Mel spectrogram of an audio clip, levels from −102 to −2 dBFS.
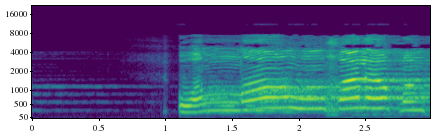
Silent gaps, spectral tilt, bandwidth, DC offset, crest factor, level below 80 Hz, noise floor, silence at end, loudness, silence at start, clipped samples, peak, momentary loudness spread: none; -1 dB/octave; 8 kHz; under 0.1%; 18 dB; -80 dBFS; -69 dBFS; 0 s; -18 LUFS; 1.1 s; under 0.1%; -2 dBFS; 10 LU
